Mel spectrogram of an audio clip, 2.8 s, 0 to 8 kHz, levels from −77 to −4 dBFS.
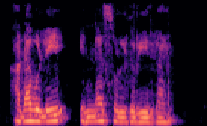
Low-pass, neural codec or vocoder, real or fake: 7.2 kHz; none; real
